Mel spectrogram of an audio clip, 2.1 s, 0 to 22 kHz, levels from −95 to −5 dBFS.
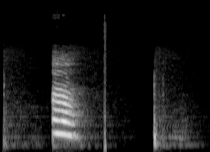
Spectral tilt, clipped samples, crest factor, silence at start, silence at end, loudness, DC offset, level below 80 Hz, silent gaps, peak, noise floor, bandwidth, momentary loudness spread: -6 dB/octave; under 0.1%; 22 dB; 0.5 s; 0.55 s; -19 LUFS; under 0.1%; -72 dBFS; 1.39-1.50 s; -4 dBFS; -60 dBFS; 6.6 kHz; 23 LU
